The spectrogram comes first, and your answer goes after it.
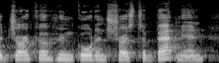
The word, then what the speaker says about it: Batman: under legal action by the city of Batman in Turkey, which is actually pronounced Batman.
